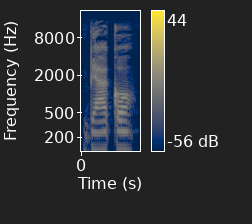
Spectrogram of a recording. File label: "byaako", Apatani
